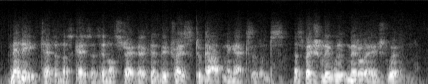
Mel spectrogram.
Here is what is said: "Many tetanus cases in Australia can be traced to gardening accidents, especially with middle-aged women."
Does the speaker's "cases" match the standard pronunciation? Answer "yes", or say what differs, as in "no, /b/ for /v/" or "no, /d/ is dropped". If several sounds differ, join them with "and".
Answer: yes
